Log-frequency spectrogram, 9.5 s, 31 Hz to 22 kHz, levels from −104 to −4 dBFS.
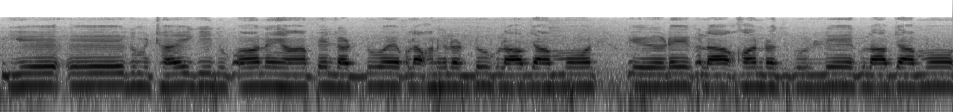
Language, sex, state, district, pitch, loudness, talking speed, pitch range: Hindi, male, Himachal Pradesh, Shimla, 140 Hz, -14 LUFS, 130 wpm, 135-145 Hz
